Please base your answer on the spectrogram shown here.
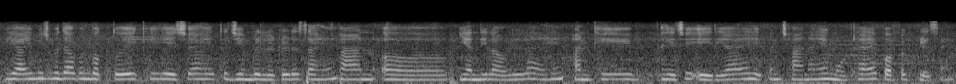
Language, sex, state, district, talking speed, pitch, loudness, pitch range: Marathi, female, Maharashtra, Dhule, 180 wpm, 235 Hz, -23 LUFS, 225-245 Hz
